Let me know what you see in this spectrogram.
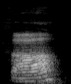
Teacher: जबान की नोक और ऊपर और नीचे के दांतो का किनारा मिलकर सा अदा होगा और हल्की सी हवा बाहर आएगी तब जाकर सा ये सही तरह से अदा होगा।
